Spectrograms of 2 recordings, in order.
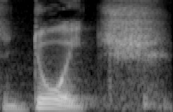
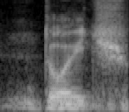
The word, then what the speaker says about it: Deutsch: We have this expression, Pennsylvania Dutch, that's actually meaning, it's Deutsch. Deutsch. Meaning German. Mispronounced as But we German. have... I never knew that. Yeah, they're not Dutch at all. They're Deutsch.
